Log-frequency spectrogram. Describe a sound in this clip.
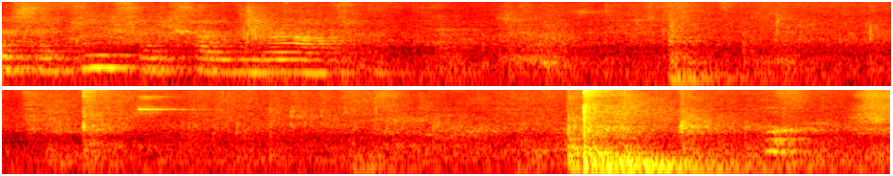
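Young children talk and call out in an echoing room.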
